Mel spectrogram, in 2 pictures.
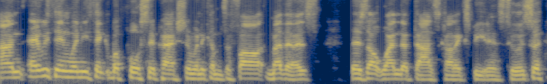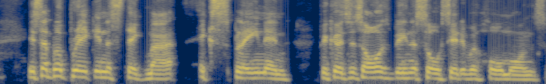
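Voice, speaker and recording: A man with a South Wales Valleys accent at a very fast pace, medium in pitch with ordinary pitch variation, the sound dry and close with no echo over a quiet background. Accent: Welsh (South Wales valleys). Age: 40s. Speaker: mental health advocate. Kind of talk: podcast interview.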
